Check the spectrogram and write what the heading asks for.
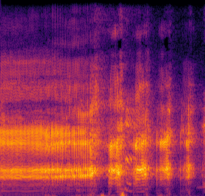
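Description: A long drawn-out high-pitched squeal that breaks off about a second in, followed by short bursts of laughter from a man and a toddler at play.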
